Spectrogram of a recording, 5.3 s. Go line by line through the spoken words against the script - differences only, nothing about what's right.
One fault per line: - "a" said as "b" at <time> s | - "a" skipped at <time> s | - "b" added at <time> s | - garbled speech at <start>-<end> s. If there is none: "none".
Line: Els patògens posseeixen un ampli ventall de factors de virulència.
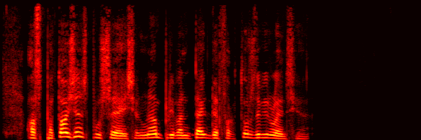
none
